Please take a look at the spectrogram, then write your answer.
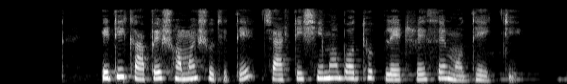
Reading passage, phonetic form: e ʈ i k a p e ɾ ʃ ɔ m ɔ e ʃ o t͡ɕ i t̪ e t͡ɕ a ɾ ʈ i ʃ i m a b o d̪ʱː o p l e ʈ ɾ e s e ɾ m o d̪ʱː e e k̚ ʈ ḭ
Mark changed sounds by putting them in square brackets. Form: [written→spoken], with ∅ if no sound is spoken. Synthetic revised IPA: e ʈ i k a p e ɾ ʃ ɔ m ɔ e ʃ o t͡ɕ i t̪ e t͡ɕ a ɾ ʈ i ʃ i m a b [o→ɔ] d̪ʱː o p l e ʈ ɾ e s e ɾ m o d̪ʱː e e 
